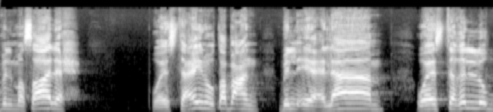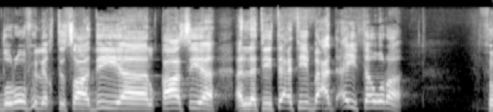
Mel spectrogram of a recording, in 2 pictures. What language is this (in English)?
Arabic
